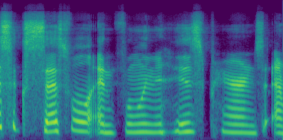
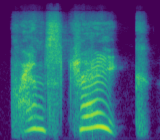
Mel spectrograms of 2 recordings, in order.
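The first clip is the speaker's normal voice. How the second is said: higher, louder sharp call of his name; sharp snap; 5 semitones higher, 4 dB louder than usual. A narrator's reading. Ax snapping at Prince Jake to stop, sharp. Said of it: "I snapped".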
